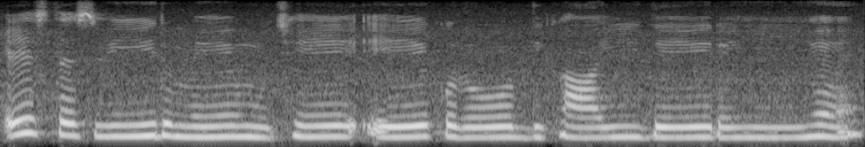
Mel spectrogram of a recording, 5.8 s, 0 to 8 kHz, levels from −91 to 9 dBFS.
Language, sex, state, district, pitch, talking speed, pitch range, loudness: Hindi, female, Madhya Pradesh, Katni, 215 Hz, 105 wpm, 210-225 Hz, -12 LUFS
